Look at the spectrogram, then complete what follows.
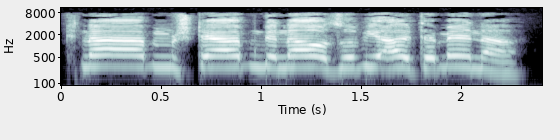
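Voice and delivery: loud, very high, thin voice; piercing high-pitched menace; threatening knight. A narrator's reading. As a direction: shout a cold threat up at the wall. Sir Amory answers in shouted threat.

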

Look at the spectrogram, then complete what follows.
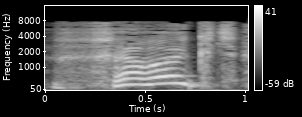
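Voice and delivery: high, loud indignant cry; loud pleading protest. A narrator's reading. Prisoner dragged to the cell by guards, loudly protesting. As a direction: wail it out in protest. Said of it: "der laut flehte und zeterte".

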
